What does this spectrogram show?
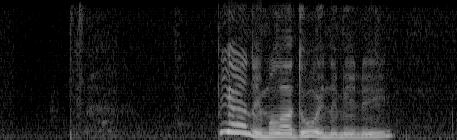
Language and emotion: Russian, positive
